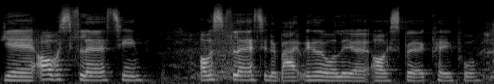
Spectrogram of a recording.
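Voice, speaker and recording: Over noticeable background noise, a woman with a Birmingham accent speaks at a moderate pace and medium pitch in a monotone, flat intonation. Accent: Birmingham (Brummie). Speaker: dating show contestant. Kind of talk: interview recollection.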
